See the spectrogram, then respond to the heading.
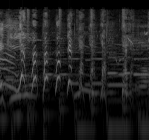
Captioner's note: barking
